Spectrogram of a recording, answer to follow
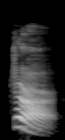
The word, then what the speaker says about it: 这儿: 따라서 这儿 어때요?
